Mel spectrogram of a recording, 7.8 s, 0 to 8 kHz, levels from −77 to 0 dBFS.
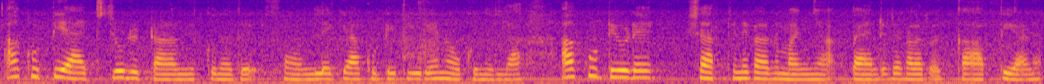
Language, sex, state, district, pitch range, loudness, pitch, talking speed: Malayalam, female, Kerala, Kozhikode, 185-220 Hz, -17 LUFS, 195 Hz, 130 wpm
